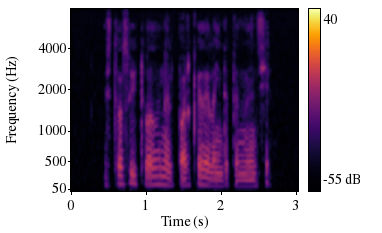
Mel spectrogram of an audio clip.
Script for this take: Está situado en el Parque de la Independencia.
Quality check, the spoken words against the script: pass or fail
pass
